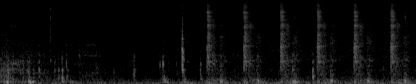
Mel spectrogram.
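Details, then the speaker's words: 2017 Chevrolet Malibu LT unused for three days: sharp repeated clicks about three per second on start attempt, no cranking; weak battery. "hey what's going on been having a problem with my uh 2 20 uh 17 malibu when i uh i haven't drove it for about three days and trying to start it up it's making a a sound a clicking sound"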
